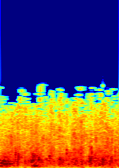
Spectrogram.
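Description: An audience claps steadily to encourage a business owner, a dense, continuous wash of applause, many hands overlapping at an even loudness with no break and no voices on top.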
